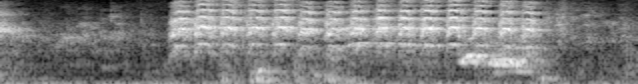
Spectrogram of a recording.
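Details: Hand-fed baby blue-and-gold macaws, two chicks at a bird store in Orange City, Florida, with food placed in the crop: after a quiet second, a loud buzzy pulsing squawk repeated rapidly for over two seconds, then soft indoor noises.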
